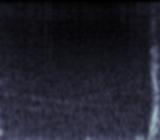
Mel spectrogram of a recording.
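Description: Quiet outdoor background with a low wind rumble on the microphone; a man says "yep" near the end.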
